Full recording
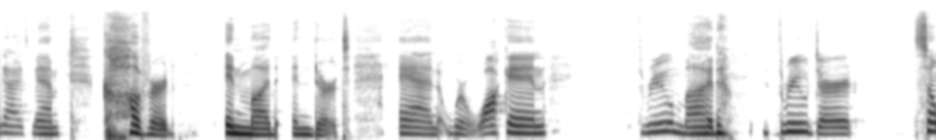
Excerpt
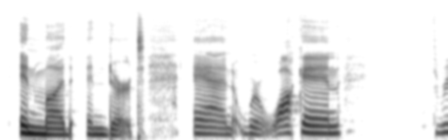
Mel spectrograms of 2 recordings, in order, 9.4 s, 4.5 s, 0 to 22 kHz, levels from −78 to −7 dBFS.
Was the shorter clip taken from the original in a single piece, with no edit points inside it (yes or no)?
yes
